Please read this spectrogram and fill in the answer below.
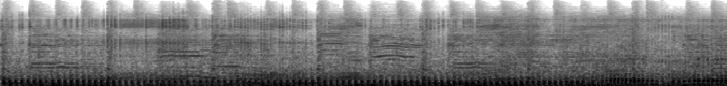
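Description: Dirt bike engine running steadily, with music playing over it.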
